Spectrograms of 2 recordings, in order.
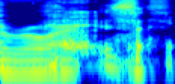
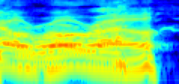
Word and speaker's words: Aurora: I can pronounce Aurora. You can. Oh, yeah. Wait, I forgot what word I said that I up. You said Auroro.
